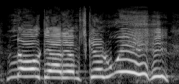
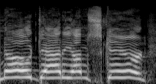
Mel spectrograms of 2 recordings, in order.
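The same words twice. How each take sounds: First: Put-on much higher, louder little-boy voice sliding from fear into a slow gleeful wee; scared then thrilled child. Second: Imitating a frightened little boy, much higher and a bit louder; scared child's cry. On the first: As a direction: play the boy who's scared and loving it at once. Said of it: "I said, and then". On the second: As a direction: squeal it like a scared kid on a four-wheeler. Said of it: "he was screaming the whole time".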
